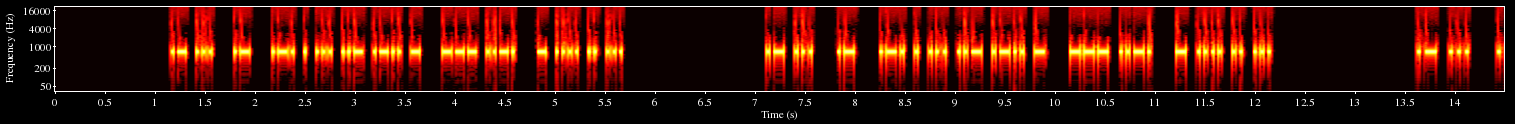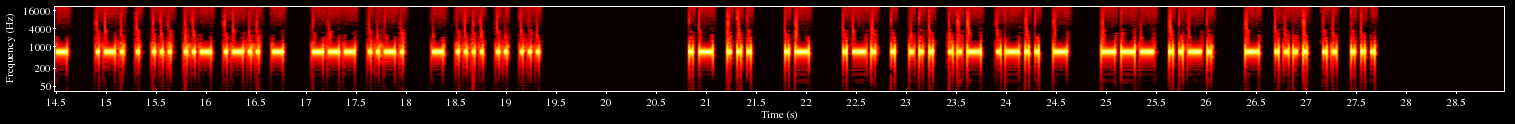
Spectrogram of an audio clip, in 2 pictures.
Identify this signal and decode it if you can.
Morse code, heard as a keyed tone, about 32 wpm, 700 Hz. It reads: AS A RESULT OF THIS AS A RESULT OF THIS AS A RESULT OF THIS AS A RESULT OF THIS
